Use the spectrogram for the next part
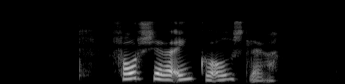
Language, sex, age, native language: Icelandic, female, 40-49, Icelandic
